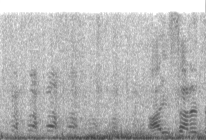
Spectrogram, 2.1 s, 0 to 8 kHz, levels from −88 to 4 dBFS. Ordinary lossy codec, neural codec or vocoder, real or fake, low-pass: MP3, 64 kbps; none; real; 7.2 kHz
